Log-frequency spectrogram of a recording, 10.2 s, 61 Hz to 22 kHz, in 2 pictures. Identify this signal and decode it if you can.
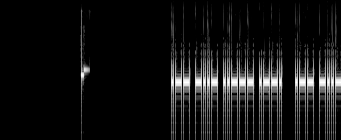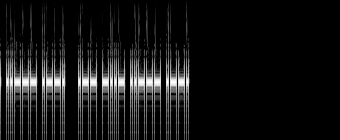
Morse code, heard as a keyed tone, about 40 wpm, 700 Hz. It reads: WX2P WX2P WX2P
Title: USA Call Signs Repeated 3x 40wpm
